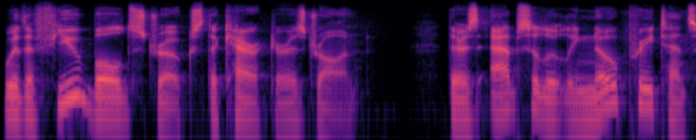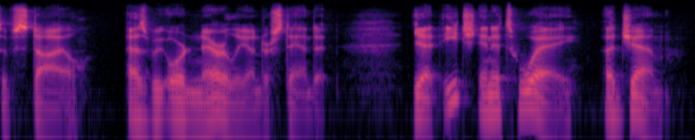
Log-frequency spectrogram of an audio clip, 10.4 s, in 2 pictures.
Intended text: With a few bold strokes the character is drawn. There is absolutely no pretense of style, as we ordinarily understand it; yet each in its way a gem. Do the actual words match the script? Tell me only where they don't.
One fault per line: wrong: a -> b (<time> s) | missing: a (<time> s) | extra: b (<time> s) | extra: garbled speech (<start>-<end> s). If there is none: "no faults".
no faults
